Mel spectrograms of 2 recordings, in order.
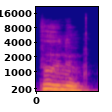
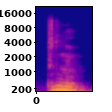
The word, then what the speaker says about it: pneu: la France et plus ce mot va devenir : “pe-neu”. Parce que dans le Sud, on aime bien ajouter des -e dans les mots. Mais si tu veux le prononcer correctement : pneu.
